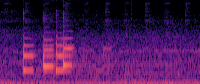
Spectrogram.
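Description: A mobile phone sounding three quick electronic beeps, each a little higher in pitch than the last.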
